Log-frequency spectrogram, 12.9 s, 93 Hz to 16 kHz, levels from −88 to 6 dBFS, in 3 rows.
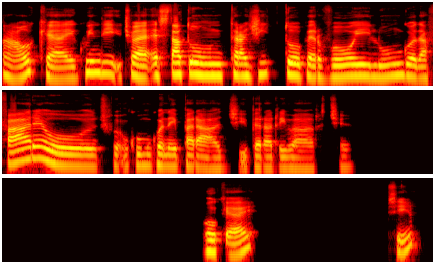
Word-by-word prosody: Ah 170 Hz, -4 st, -2 dB
okay, 150 Hz, -8 st, 0 dB
quindi 205 Hz, -2 st, -2 dB
cioè, 170 Hz, -4 st, +5 dB
è 180 Hz, -, +2 dB
stato 195 Hz, +2 st, +5 dB
un 180 Hz, 0 st, +1 dB
tragitto 190 Hz, +1 st, +1 dB
per 175 Hz, -2 st, +1 dB
voi 170 Hz, +2 st, +1 dB
lungo 170 Hz, +2 st, -1 dB
da 155 Hz, 0 st, -2 dB
fare 220 Hz, +9 st, +3 dB
o 155 Hz, -6 st, +1 dB
c -, -, -18 dB
o 145 Hz, -, -9 dB
comunque 155 Hz, +1 st, -5 dB
nei 150 Hz, -1 st, -4 dB
paraggi 135 Hz, -3 st, -4 dB
per 140 Hz, -, -4 dB
arrivarci? 135 Hz, 0 st, -9 dB, 2.8 s
Okay. 180 Hz, -, 0 dB, 1.3 s
Sì. -, -, -5 dB
170 Hz, 105 wpm, -23 LUFS, 150-185 Hz, 2.8 s, cioè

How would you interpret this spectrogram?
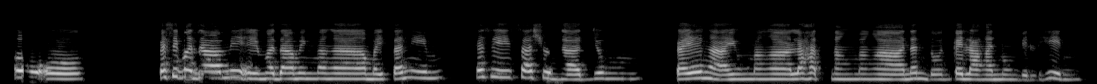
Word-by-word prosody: Oo. 260 Hz, -5 st, +4 dB, 0.8 s
Kasi 325 Hz, +3 st, +1 dB
madami 300 Hz, -2 st, +2 dB
eh, 260 Hz, -, +1 dB
madaming 260 Hz, 0 st, +1 dB
mga 260 Hz, -1 st, 0 dB, 0.2 s
may 245 Hz, -1 st, +1 dB
tanim, 295 Hz, +2 st, -2 dB, 0.3 s
kasi 335 Hz, -1 st, 0 dB
sa 320 Hz, -2 st, +2 dB
siyudad 235 Hz, -7 st, -1 dB
yung, 260 Hz, -1 st, -6 dB, 0.4 s
kaya 265 Hz, +3 st, +5 dB
nga 230 Hz, -4 st, +3 dB
yung 240 Hz, 0 st, -1 dB
mga 245 Hz, 0 st, +1 dB
lahat 255 Hz, 0 st, 0 dB
ng 245 Hz, -1 st, -4 dB
mga 245 Hz, 0 st, -3 dB, 0.3 s
nandun 240 Hz, -3 st, -3 dB
kailangan 230 Hz, -2 st, 0 dB
mong 230 Hz, 0 st, -6 dB
bilhin. 225 Hz, +2 st, -7 dB
255 Hz, 125 wpm, -23 LUFS, 240-290 Hz, 0.8 s, kaya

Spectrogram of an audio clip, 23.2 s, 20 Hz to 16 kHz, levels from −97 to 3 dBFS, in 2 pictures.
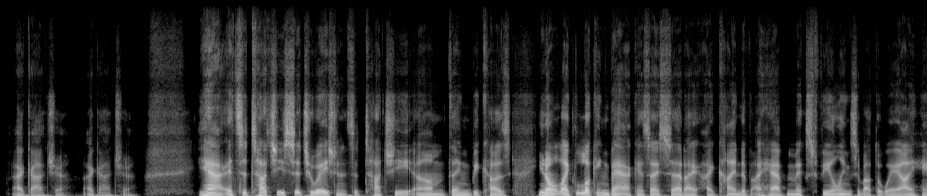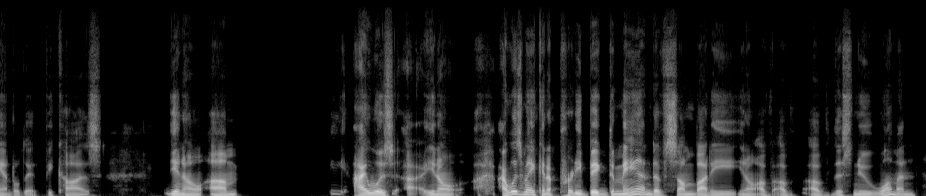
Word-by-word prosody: I 85 Hz, -, -4 dB
gotcha, 80 Hz, -1 st, -8 dB, 0.2 s
I -, -, -9 dB
gotcha. 80 Hz, +1 st, -13 dB, 0.8 s
Yeah, 150 Hz, +1 st, +7 dB
it's 125 Hz, +5 st, 0 dB
a 165 Hz, -, +1 dB
touchy 180 Hz, +2 st, +2 dB
situation, 135 Hz, -, +2 dB
it's 85 Hz, +3 st, -10 dB
a -, -, -6 dB
touchy, 140 Hz, +5 st, -4 dB
um, 105 Hz, -2 st, -2 dB
thing 135 Hz, -5 st, -1 dB
because, 105 Hz, +1 st, -3 dB, 0.3 s
you 175 Hz, -, +3 dB
know, 155 Hz, -6 st, +9 dB
like, 125 Hz, -1 st, +4 dB
looking 160 Hz, -2 st, +2 dB
back, 120 Hz, -3 st, +1 dB
as 100 Hz, 0 st, -5 dB
I 105 Hz, -1 st, +1 dB
said, 110 Hz, +3 st, -1 dB
I 95 Hz, 0 st, -2 dB
I 95 Hz, -, -4 dB
kind 105 Hz, +2 st, -3 dB
of 100 Hz, -, -5 dB
I 100 Hz, -, -4 dB
have 100 Hz, 0 st, -1 dB
mixed 105 Hz, +1 st, -5 dB
feelings 110 Hz, -4 st, -2 dB
about 90 Hz, -2 st, -5 dB
the 95 Hz, -, -6 dB
way 95 Hz, 0 st, -4 dB
I 100 Hz, +4 st, +1 dB
handled 85 Hz, -4 st, -7 dB
it -, -, -9 dB
because, 85 Hz, -1 st, -8 dB, 0.8 s
you 135 Hz, +1 st, +3 dB
know, 95 Hz, -5 st, 0 dB
um 100 Hz, +1 st, +2 dB, 1.2 s
e 235 Hz, -4 st, -21 dB
I 125 Hz, +4 st, +6 dB
was, 135 Hz, -, +4 dB, 0.2 s
uh, -, -, -3 dB
you 110 Hz, -3 st, -1 dB
know, 95 Hz, -1 st, -2 dB, 0.5 s
I -, -, +7 dB
was 210 Hz, -1 st, +4 dB
making 155 Hz, -10 st, +1 dB
a 105 Hz, -, +4 dB
pretty 140 Hz, +4 st, +1 dB
big 120 Hz, -3 st, +5 dB
demand 115 Hz, -, +2 dB
of 100 Hz, -2 st, 0 dB
somebody, 95 Hz, -2 st, -1 dB
you -, -, -9 dB
know, 95 Hz, -2 st, -4 dB
of 100 Hz, +1 st, -6 dB
of 95 Hz, 0 st, -8 dB, 0.2 s
of 90 Hz, -3 st, -4 dB
this 95 Hz, -3 st, -8 dB
new 100 Hz, -2 st, -3 dB
woman 105 Hz, -, -2 dB
105 Hz, 165 wpm, -25 LUFS, 95-125 Hz, 1.2 s, know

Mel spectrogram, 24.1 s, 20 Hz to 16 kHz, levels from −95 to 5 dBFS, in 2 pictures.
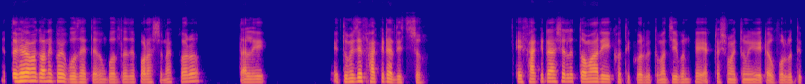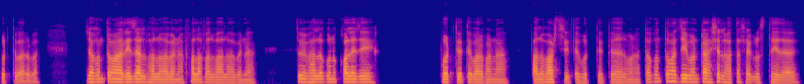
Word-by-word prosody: তো -, -, -26 dB
এভাবে 175 Hz, +2 st, +10 dB
আমাকে 175 Hz, -2 st, +4 dB
অনেকভাবে 165 Hz, -1 st, +2 dB
বোঝাইত 125 Hz, -1 st, -1 dB
এবং 120 Hz, -, -5 dB
বলত 120 Hz, -1 st, -3 dB
যে, -, -, -3 dB
"পড়াশোনা 120 Hz, +2 st, -3 dB
করো, 145 Hz, +3 st, +1 dB, 0.7 s
তাহলে 125 Hz, 0 st, -1 dB, 1.2 s
এ -, -, -3 dB
তুমি 140 Hz, +1 st, +1 dB
যে 165 Hz, -, +8 dB
ফাঁকিটা 140 Hz, 0 st, +2 dB
দিচ্ছ" 120 Hz, -1 st, -7 dB, 1.6 s
"এই 135 Hz, -, +2 dB
ফাঁকিটা 135 Hz, +3 st, +2 dB
আসলে 150 Hz, 0 st, -1 dB
তোমারই 140 Hz, 0 st, +3 dB
ক্ষতি 120 Hz, -, -7 dB
করবে। 115 Hz, 0 st, -2 dB
তোমার 120 Hz, -, -4 dB
জীবনকে 120 Hz, -, -4 dB
একটা -, -, -9 dB
সময় 120 Hz, -2 st, -2 dB
তুমি 115 Hz, -1 st, -2 dB
এটা -, -, -4 dB
উপলব্ধি -, -, -6 dB
করতে -, -, -5 dB
পারবা। -, -, -3 dB, 0.8 s
যখন 130 Hz, +1 st, +3 dB
তোমার 130 Hz, -1 st, +6 dB
রেজাল্ট 125 Hz, 0 st, +5 dB
ভালো 120 Hz, 0 st, +2 dB
হবে 115 Hz, 0 st, +2 dB
না, 115 Hz, -, -2 dB
ফলাফল 115 Hz, -1 st, +1 dB
ভালো 115 Hz, 0 st, -1 dB
হবে 110 Hz, 0 st, -4 dB
না। -, -, -2 dB, 0.7 s
তুমি 140 Hz, -1 st, +2 dB
ভালো 125 Hz, 0 st, +3 dB
কোন 135 Hz, 0 st, 0 dB
কলেজে 130 Hz, -1 st, +5 dB, 1.1 s
ভর্তি 125 Hz, 0 st, +1 dB
হতে 120 Hz, -, -1 dB
পারবা 115 Hz, 0 st, +1 dB
না। 115 Hz, -, -2 dB, 0.5 s
ভালো 120 Hz, 0 st, +3 dB
ভার্সিটিতে 125 Hz, -1 st, 0 dB
ভর্তি 115 Hz, 0 st, -8 dB
হতে 115 Hz, -, -9 dB
পারবা 115 Hz, +1 st, -3 dB
না। -, -, -5 dB
তখন 140 Hz, +3 st, -2 dB
তোমার 155 Hz, -1 st, +4 dB
জীবনটা 140 Hz, -1 st, +3 dB
আসলে 135 Hz, +1 st, +1 dB
হতাশাগ্রস্ত 115 Hz, -1 st, -4 dB
হয়ে 110 Hz, -1 st, +2 dB
যাবে।" 110 Hz, 0 st, 0 dB
125 Hz, 155 wpm, -26 LUFS, 120-140 Hz, 1.6 s, এভাবে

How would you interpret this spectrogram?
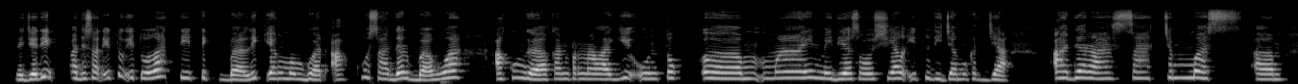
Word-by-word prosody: Nah, 225 Hz, -, 0 dB
jadi 240 Hz, +10 st, +5 dB, 0.2 s
pada 280 Hz, -3 st, -1 dB
saat 280 Hz, -1 st, -2 dB
itu, 300 Hz, -, -7 dB
itulah 305 Hz, +3 st, +3 dB, 0.2 s
titik 295 Hz, -1 st, -4 dB
balik 220 Hz, +6 st, 0 dB
yang 270 Hz, 0 st, +2 dB
membuat 245 Hz, -4 st, 0 dB
aku 235 Hz, +8 st, -4 dB
sadar, 260 Hz, 0 st, +2 dB
bahwa 235 Hz, +9 st, +3 dB, 0.3 s
aku 275 Hz, +4 st, +1 dB
enggak 230 Hz, -3 st, +6 dB
akan 255 Hz, 0 st, -4 dB
pernah 255 Hz, -1 st, -1 dB
lagi 240 Hz, +4 st, +1 dB
untuk, 265 Hz, +3 st, -2 dB, 0.2 s
mmm, 270 Hz, -2 st, +2 dB
main 300 Hz, +1 st, +1 dB
media 260 Hz, -1 st, +3 dB
sosial 255 Hz, +2 st, -1 dB
itu 255 Hz, +2 st, -8 dB
di 255 Hz, -, -3 dB
jam 240 Hz, +2 st, -2 dB
kerja. 225 Hz, -3 st, -2 dB, 0.5 s
Ada 300 Hz, 0 st, +3 dB
rasa 275 Hz, +1 st, -2 dB, 0.2 s
cemas, 305 Hz, -1 st, 0 dB
mmm, 235 Hz, -1 st, 0 dB
265 Hz, 145 wpm, -24 LUFS, 245-295 Hz, 0.5 s, enggak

